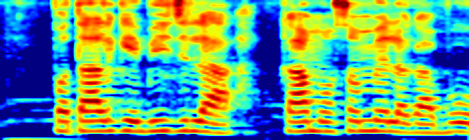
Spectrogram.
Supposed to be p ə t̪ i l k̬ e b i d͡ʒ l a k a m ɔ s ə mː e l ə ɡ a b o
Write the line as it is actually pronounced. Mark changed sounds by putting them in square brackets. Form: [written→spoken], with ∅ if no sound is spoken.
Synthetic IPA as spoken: p ə t̪ [i→a] l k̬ e b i d͡ʒ l a k a m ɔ s ə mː e l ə ɡ a b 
